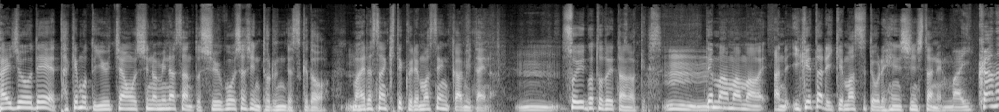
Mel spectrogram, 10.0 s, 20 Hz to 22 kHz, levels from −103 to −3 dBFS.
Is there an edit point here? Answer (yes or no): yes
